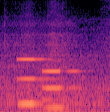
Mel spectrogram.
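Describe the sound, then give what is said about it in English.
An Alexa smart speaker's chime on connecting to a laptop: two short, clean electronic tones in quick succession, the second slightly lower than the first, sounding alone and fairly soft with no talking. “Now connected to laptop. Thanks, Alexa. We didn't really need your chiming in on this.”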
